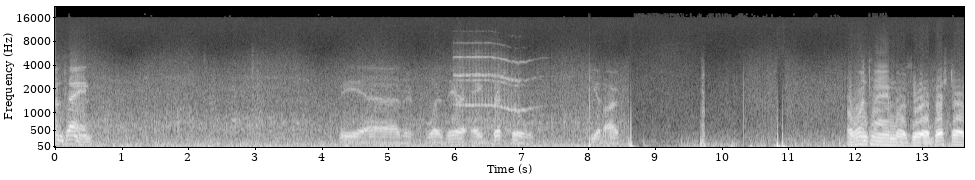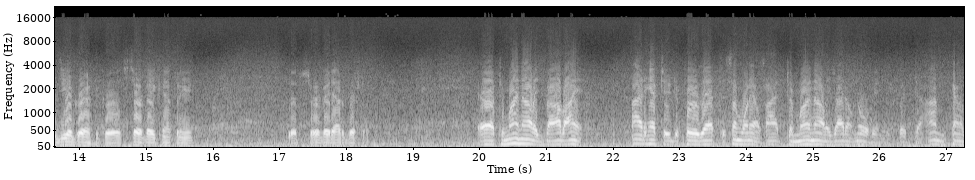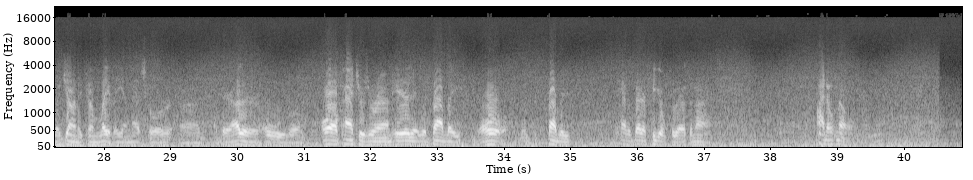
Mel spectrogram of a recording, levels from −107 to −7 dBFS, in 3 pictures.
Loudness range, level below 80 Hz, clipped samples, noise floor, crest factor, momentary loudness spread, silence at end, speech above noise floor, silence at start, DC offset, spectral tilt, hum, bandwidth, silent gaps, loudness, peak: 10 LU; -32 dBFS; under 0.1%; -41 dBFS; 14 dB; 16 LU; 0 s; 22 dB; 0 s; under 0.1%; -8 dB/octave; none; 16.5 kHz; none; -21 LUFS; -6 dBFS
